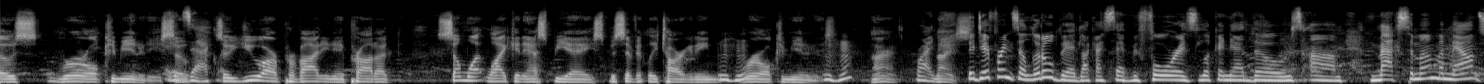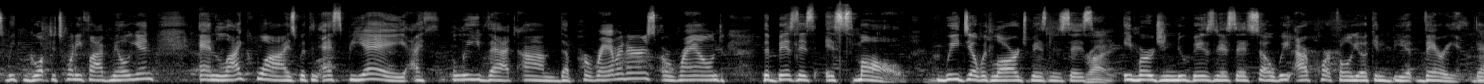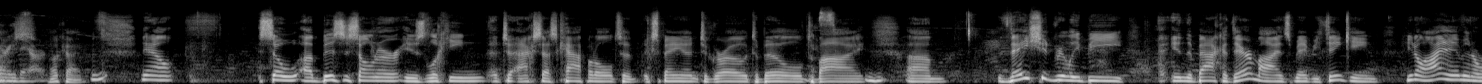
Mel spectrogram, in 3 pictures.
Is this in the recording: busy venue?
yes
